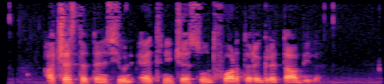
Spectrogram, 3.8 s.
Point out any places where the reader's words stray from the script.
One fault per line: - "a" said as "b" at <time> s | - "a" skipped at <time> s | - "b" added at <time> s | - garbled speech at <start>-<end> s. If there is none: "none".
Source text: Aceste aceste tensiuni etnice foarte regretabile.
- "aceste" skipped at 0.9 s
- "sunt" added at 1.9 s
